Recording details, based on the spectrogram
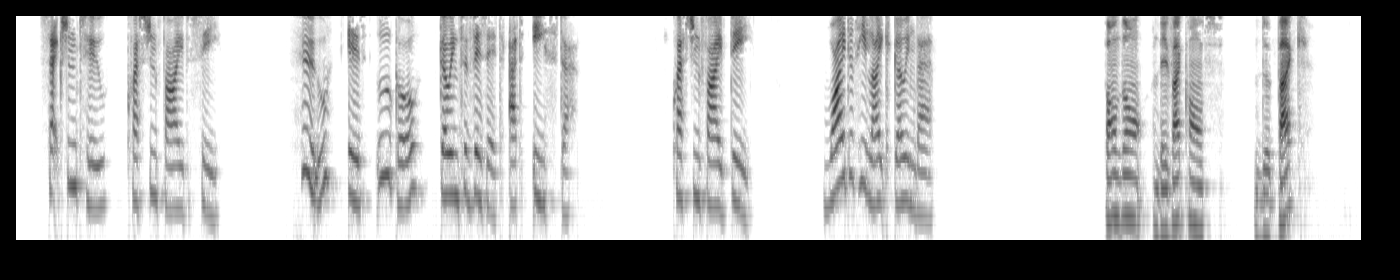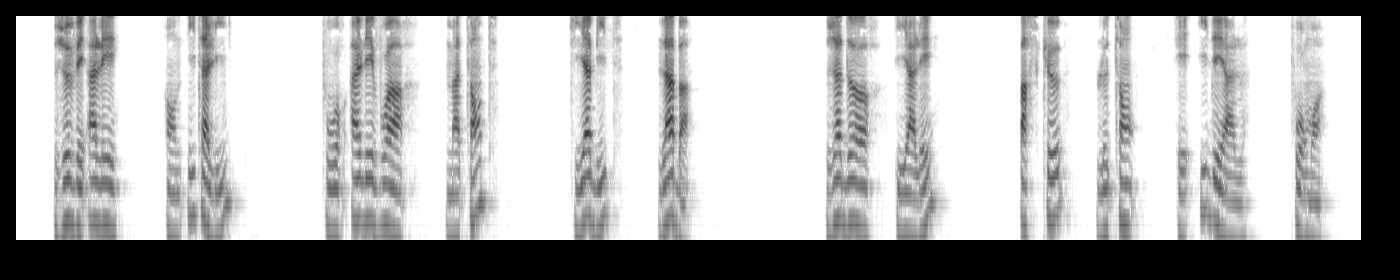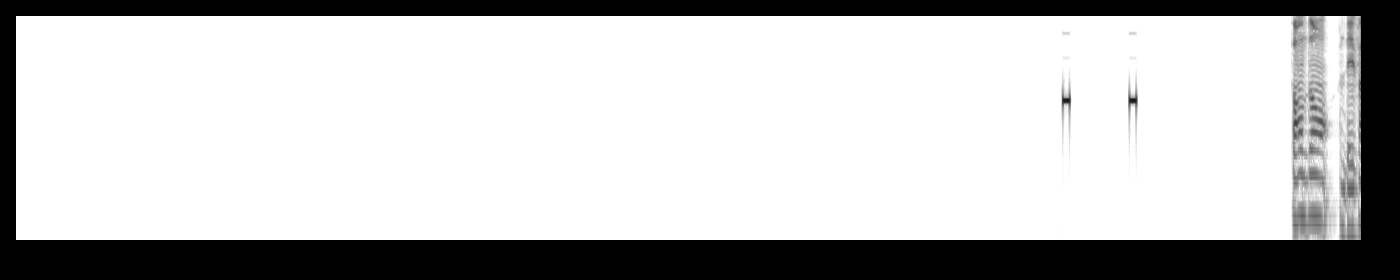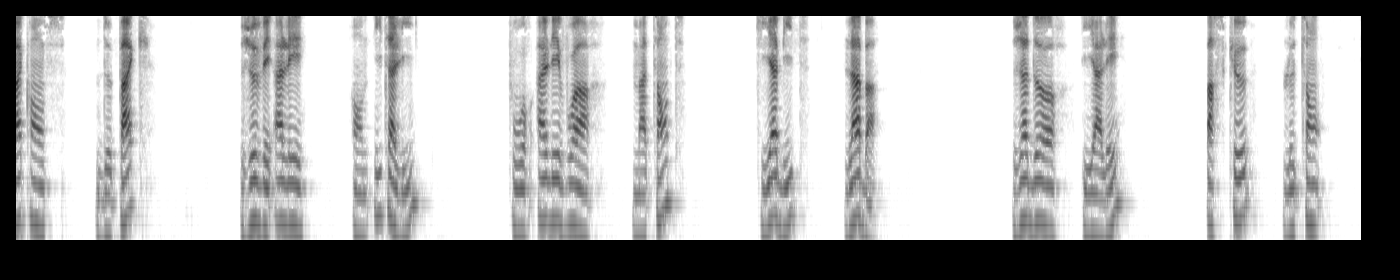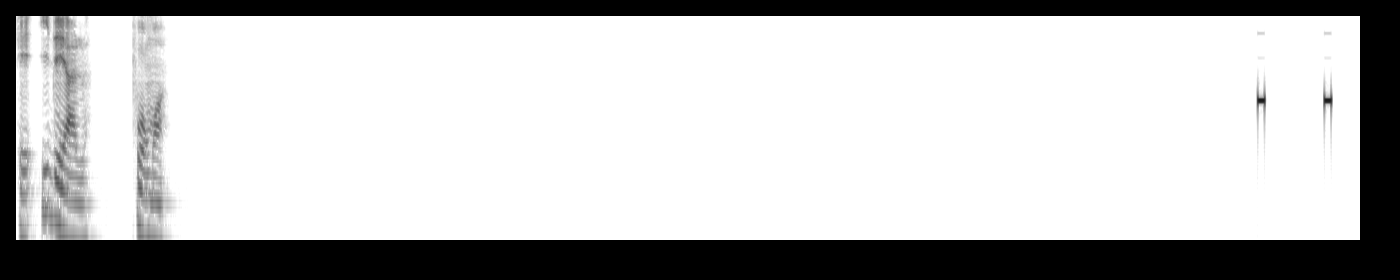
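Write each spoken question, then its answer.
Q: Who is Ugo going to visit at Easter?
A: His aunt (in Italy)

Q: Why does he like going there?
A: The weather is ideal for him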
